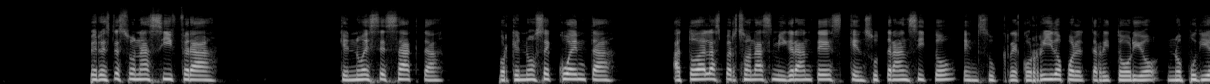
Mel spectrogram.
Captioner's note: speaking Zapotec language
